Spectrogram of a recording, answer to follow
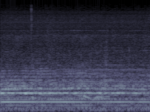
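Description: Marching band's brass holding a long, steady chord.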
